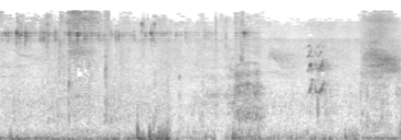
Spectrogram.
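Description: Siberian husky in a harness moving about on concrete: scattered light taps and a few short breaths, over a low rumble.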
